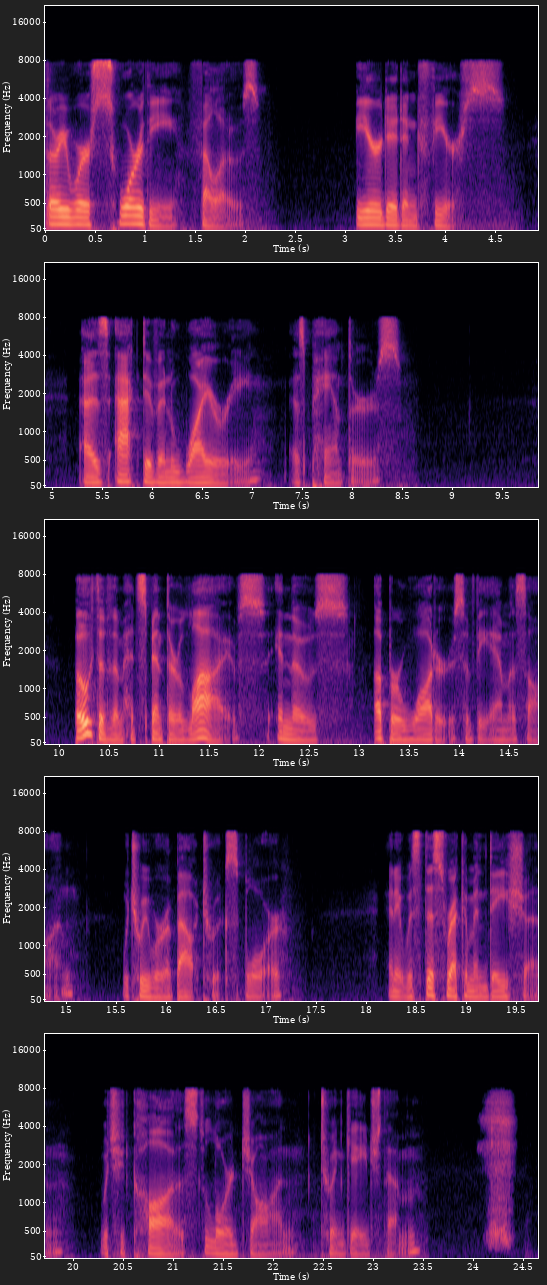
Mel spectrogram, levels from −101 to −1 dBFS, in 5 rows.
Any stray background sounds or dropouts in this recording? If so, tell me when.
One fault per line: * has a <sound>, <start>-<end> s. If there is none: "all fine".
* has a sniff, 24.0-24.5 s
